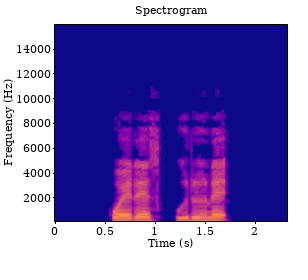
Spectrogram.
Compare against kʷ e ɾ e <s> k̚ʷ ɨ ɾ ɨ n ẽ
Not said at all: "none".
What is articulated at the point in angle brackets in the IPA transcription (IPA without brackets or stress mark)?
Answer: s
